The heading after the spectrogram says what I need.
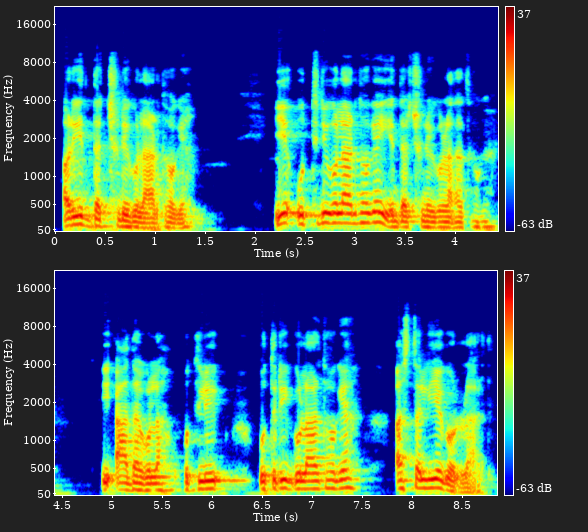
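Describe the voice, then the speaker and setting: A man's voice: mid-range voice, darkish tone. A man teaching an exam coaching lecture, who repeats key points and asks and answers his own questions. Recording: dull lo-fi sound.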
